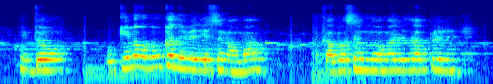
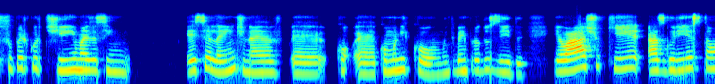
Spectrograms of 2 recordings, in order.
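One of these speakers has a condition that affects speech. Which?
The first: quadriplegic cerebral palsy.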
